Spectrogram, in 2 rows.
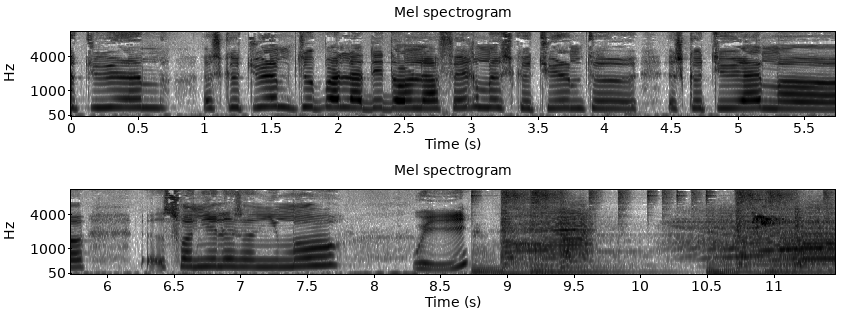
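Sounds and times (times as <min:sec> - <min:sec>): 
speech: 0:00.0 - 0:09.7
cows mooing on a farm: 0:09.0 - 0:11.4.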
